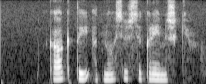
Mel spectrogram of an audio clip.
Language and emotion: Russian, neutral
